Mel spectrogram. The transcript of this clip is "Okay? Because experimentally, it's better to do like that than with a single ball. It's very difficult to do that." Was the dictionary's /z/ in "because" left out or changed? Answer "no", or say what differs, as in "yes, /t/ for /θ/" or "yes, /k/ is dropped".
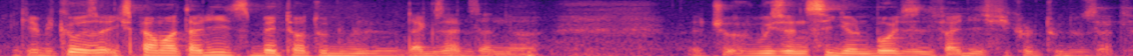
no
